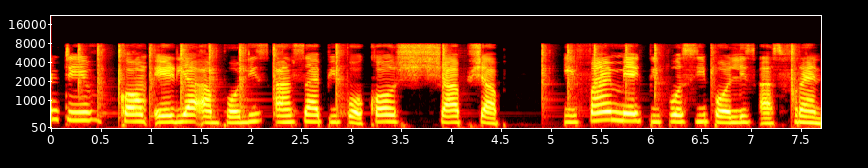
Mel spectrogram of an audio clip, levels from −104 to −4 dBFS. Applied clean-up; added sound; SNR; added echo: none; Tap; 17 dB; none.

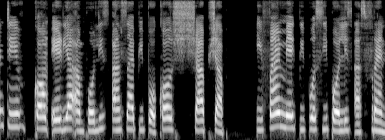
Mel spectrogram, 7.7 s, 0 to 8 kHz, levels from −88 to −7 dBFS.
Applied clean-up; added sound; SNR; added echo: none; none; none; none.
